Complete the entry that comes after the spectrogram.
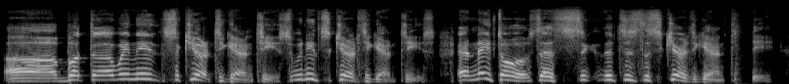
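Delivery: high-pitched imitation of a pleading leader; mock Zelensky. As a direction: put on a high voice to mock a politician's demands. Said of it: "he's like".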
